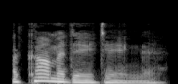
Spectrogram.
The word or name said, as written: accommodating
